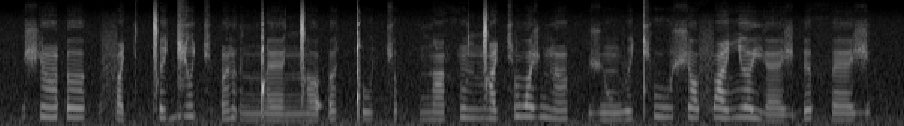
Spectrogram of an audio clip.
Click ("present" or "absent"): present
